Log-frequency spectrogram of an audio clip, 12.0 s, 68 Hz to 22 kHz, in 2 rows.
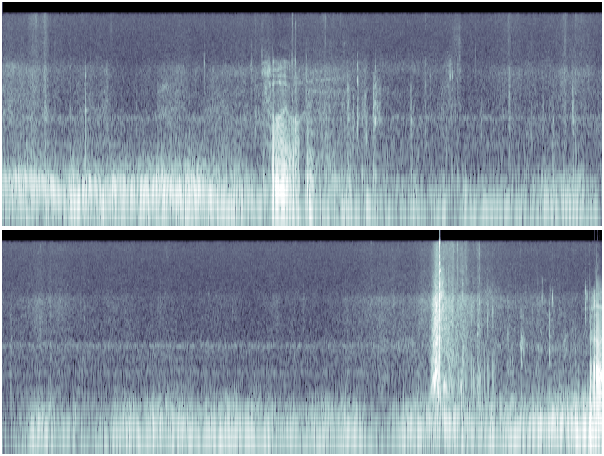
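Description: Wind rumbling on the microphone, with a short thump about three seconds in. About ten seconds in comes one sharp, very brief crack: a 5-iron striking a golf ball from a fairway lie.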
